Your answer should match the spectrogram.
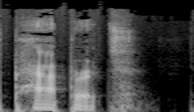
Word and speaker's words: Papert: Ines Papert. Ines tried to teach me how to say it. – Ines Papert or Ines Peppard. Perfect.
